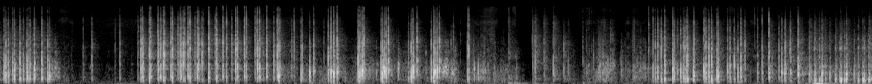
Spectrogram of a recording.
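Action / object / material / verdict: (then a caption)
tap / cardboard box / cardboard / none. Long acrylic nails tap and scratch a rectangular cardboard box for a 300-piece jigsaw puzzle held up close to the microphone. Rapid bursts of dry, crisp clicks and crackly scratching are broken by brief quiet pauses, and each tap stops almost instantly with no ring.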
